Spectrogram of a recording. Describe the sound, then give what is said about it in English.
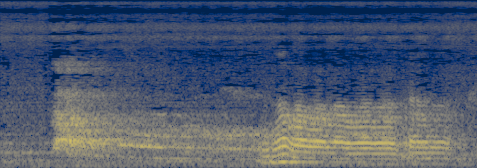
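A dog barks in drawn-out, howl-like calls: one long sustained cry followed by two shorter ones, loud and tonal over a faint background hum. “Hello, doggy.”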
